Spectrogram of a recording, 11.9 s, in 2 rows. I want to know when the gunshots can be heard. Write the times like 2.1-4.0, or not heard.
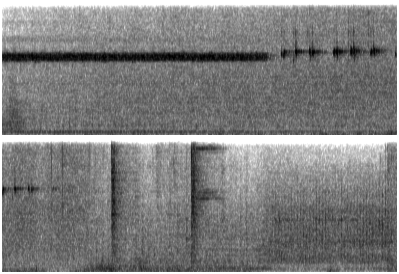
7.2-9.2.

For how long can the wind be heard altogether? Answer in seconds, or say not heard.
12 s.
